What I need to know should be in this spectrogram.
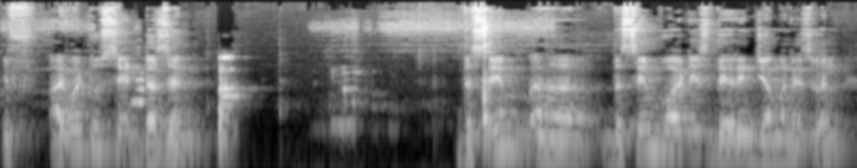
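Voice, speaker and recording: A man's voice: on the high side, animated, a little slow, fairly bright tone. Patient male language teacher, echoey room. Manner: patient, repeats and spells words out, addresses "friends". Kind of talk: online class teaching.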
